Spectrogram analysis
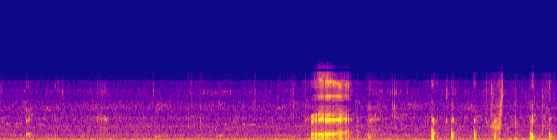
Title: More Hiccup Burps!!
